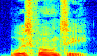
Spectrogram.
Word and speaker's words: Luis Fonsi: Luis Alfonso Rodríguez López-Cepero, born April 15, 1978, known by his stage name Luis Fonsi, Spanish pronunciation, Luis Fonsi, is a Puerto Rican singer.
